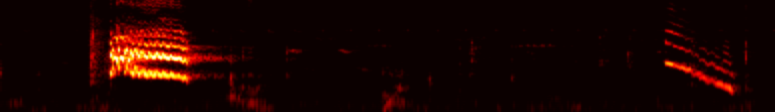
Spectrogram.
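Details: Parrot gives one strong, grating squawk, then after a long pause a thinner, weaker call sweeping sharply downward.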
